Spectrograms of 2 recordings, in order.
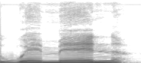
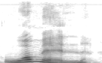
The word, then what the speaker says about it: women: improper pronunciation of women so many people say woman like many women I thought I was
